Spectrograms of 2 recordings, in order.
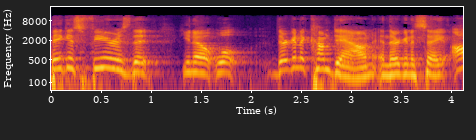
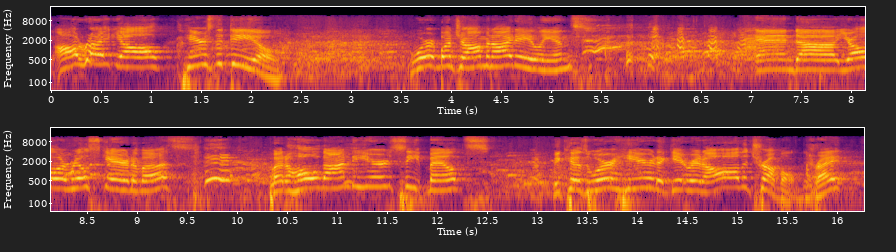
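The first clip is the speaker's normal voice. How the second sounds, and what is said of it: Folksy put-on Southern accent. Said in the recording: “they sound nice ... folksy ... Southern accent”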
